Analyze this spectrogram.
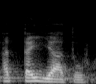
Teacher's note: مثال کے طور پر اگر ہم التحیات نماز میں پڑھ رہے ہیں, اب اکثر لوگ سے آپ خود سن لیں التحیات ہے, لیکن جب آپ ان سے سنیں گے تو وہ پڑھیں گے التحیات, ہا کو انہوں نے جو ہے حذف کر دیا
